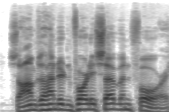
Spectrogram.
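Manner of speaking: usual speaking voice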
